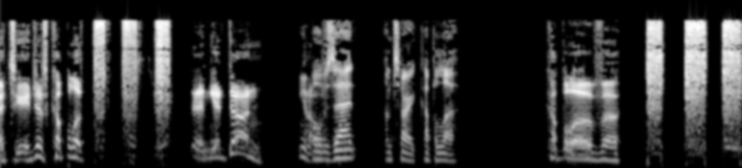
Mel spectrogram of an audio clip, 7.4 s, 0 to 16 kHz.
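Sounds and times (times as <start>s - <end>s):
speech: 0.0s - 1.1s, 1.9s - 4.6s, 5.5s - 6.3s
person imitating an aerosol spray can with their mouth: 0.8s - 1.8s, 6.4s - 7.4s.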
